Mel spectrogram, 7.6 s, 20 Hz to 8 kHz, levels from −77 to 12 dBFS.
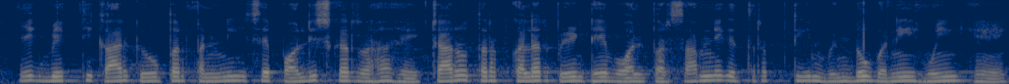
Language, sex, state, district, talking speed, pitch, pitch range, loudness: Hindi, male, Bihar, Jahanabad, 205 wpm, 150 Hz, 135-155 Hz, -34 LUFS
